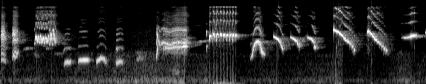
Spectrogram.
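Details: A jalak suren, the Asian pied starling, sings a morning training song for caged birds: low piping notes, harsh broadband bursts, then a run of clear slurred whistles and descending sweeps.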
